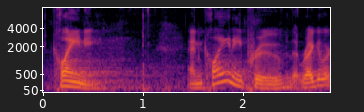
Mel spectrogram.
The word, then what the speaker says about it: Kleene: 1951, Stephen Kleene, apparently that's how he pronounced it, though I would say clean, Kleene.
